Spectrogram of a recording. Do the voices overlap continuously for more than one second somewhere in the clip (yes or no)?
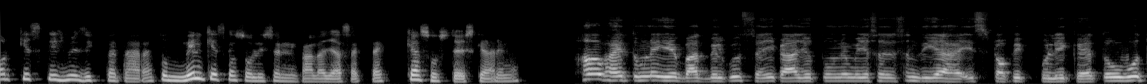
no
